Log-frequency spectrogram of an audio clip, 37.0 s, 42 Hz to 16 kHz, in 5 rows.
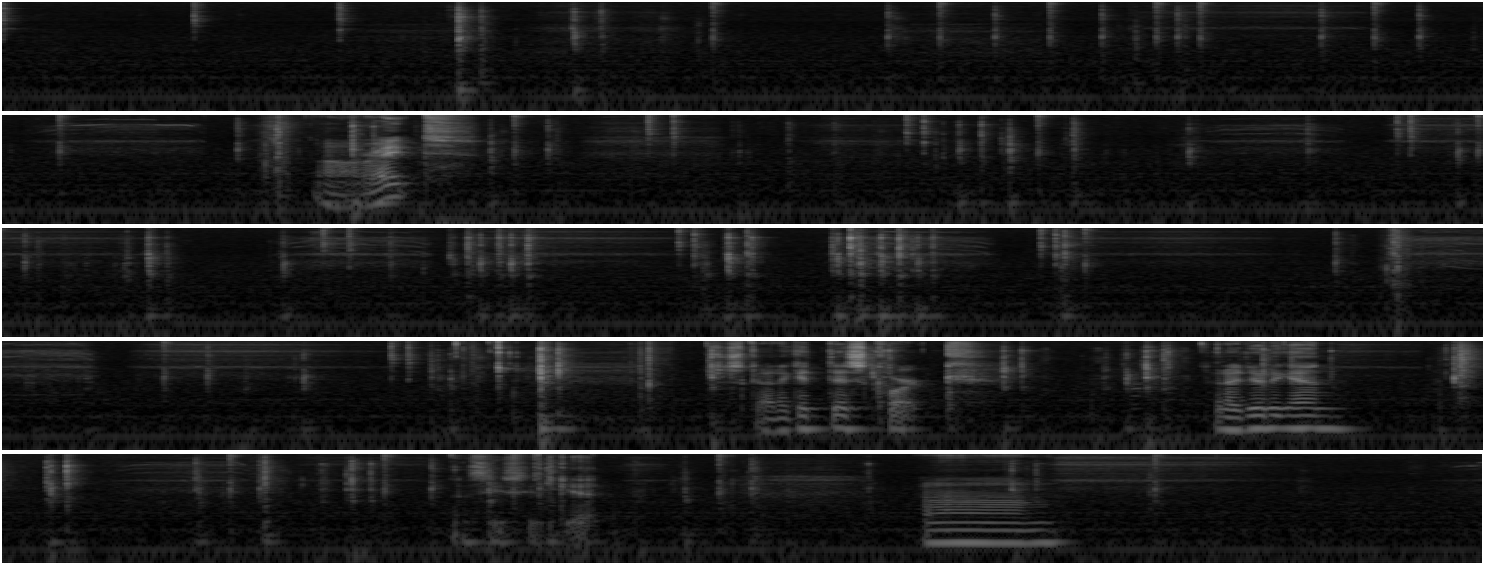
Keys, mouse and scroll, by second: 2.3 Tab, 2.8 z, 3.2-3.5 scroll down 3, 3.5-7.3 middle drag, 7.3-7.7 scroll up 2, 7.7 middle click, 8.6-9.1 scroll down 2, 9.1 KP_1, 9.4-9.9 scroll up 1, 9.9 shift+middle click, 10.6 right click, 11.0 scroll up 3, 11.3 Tab, 12.2 z, 12.6 shift+middle click, 13.0-14.3 scroll up 1, 14.3 right click, 14.8 ctrl+middle click, 14.9-15.6 scroll up 5, 15.6 1, 16.4 alt+right click, 17.0 g, 18.4 shift+s, 20.2-21.5 middle drag, 21.5-22.3 scroll down 4, 22.3-23.0 scroll up 6, 23.0 middle click, 23.4-24.1 scroll up 3, 24.1 alt+right click, 24.9 ctrl+KP_Add, 25.7 h, 26.3 scroll down 4, 26.5 3, 27.1 3, 27.2 l, 27.4-28.7 scroll down 14, 27.9 alt+h, 28.7 z, 29.8 KP_1, 30.4-30.7 scroll down 1, 30.7 shift+middle click, 31.3 b, 32.1 shift+middle click, 32.5-34.6 scroll up 10, 33.3 shift+middle click.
